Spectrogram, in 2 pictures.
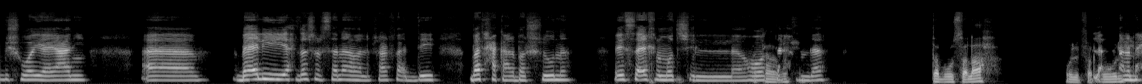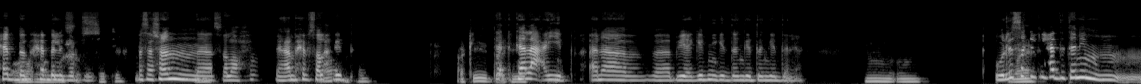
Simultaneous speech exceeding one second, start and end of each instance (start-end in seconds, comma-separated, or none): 10.9-12.7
